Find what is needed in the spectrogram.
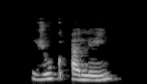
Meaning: stag beetle, Lucanus cervus
- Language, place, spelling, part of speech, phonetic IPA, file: Russian, Saint Petersburg, жук-олень, noun, [ˈʐuk ɐˈlʲenʲ], LL-Q7737 (rus)-жук-олень.wav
